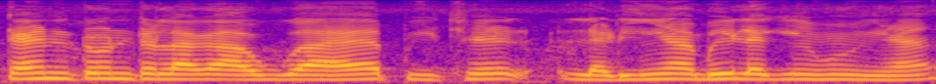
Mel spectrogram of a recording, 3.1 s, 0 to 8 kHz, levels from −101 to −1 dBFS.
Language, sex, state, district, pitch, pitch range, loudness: Hindi, male, Madhya Pradesh, Katni, 180 Hz, 170-185 Hz, -16 LUFS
